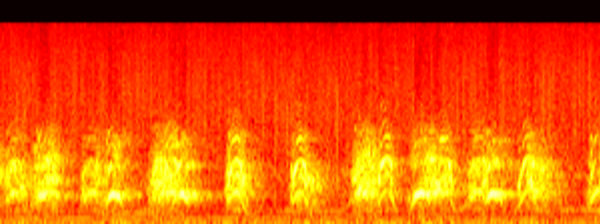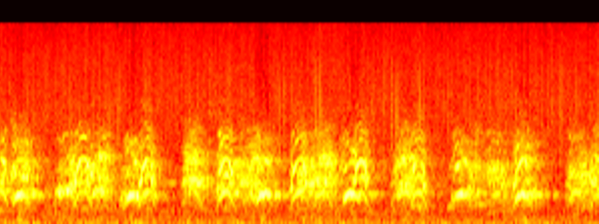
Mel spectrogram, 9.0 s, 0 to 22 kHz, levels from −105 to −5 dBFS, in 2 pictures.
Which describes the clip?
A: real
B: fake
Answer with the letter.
A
